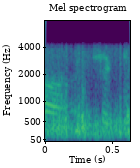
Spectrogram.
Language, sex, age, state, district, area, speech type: Sanskrit, female, 18-30, Karnataka, Belgaum, rural, conversation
